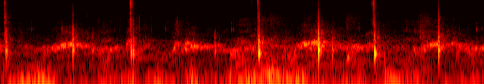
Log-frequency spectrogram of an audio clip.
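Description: Speed rope skipping: the rope ticks against the jump rope mat in a steady rhythm, about three ticks a second, with soft landings of socked feet underneath.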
